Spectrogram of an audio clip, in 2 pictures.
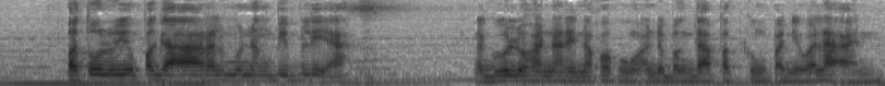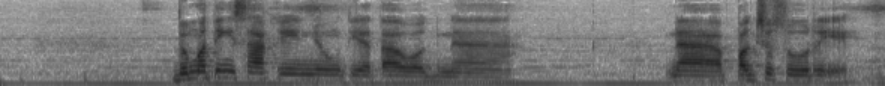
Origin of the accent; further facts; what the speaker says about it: Manila, Metro Manila, Philippines; Lumaki ako sa Baynila, sa lugar ng Tayuman, na kung saan napakaraming mga rebulto dyan. Ang magulang ko ay maituturing kung sagrado katoliko.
